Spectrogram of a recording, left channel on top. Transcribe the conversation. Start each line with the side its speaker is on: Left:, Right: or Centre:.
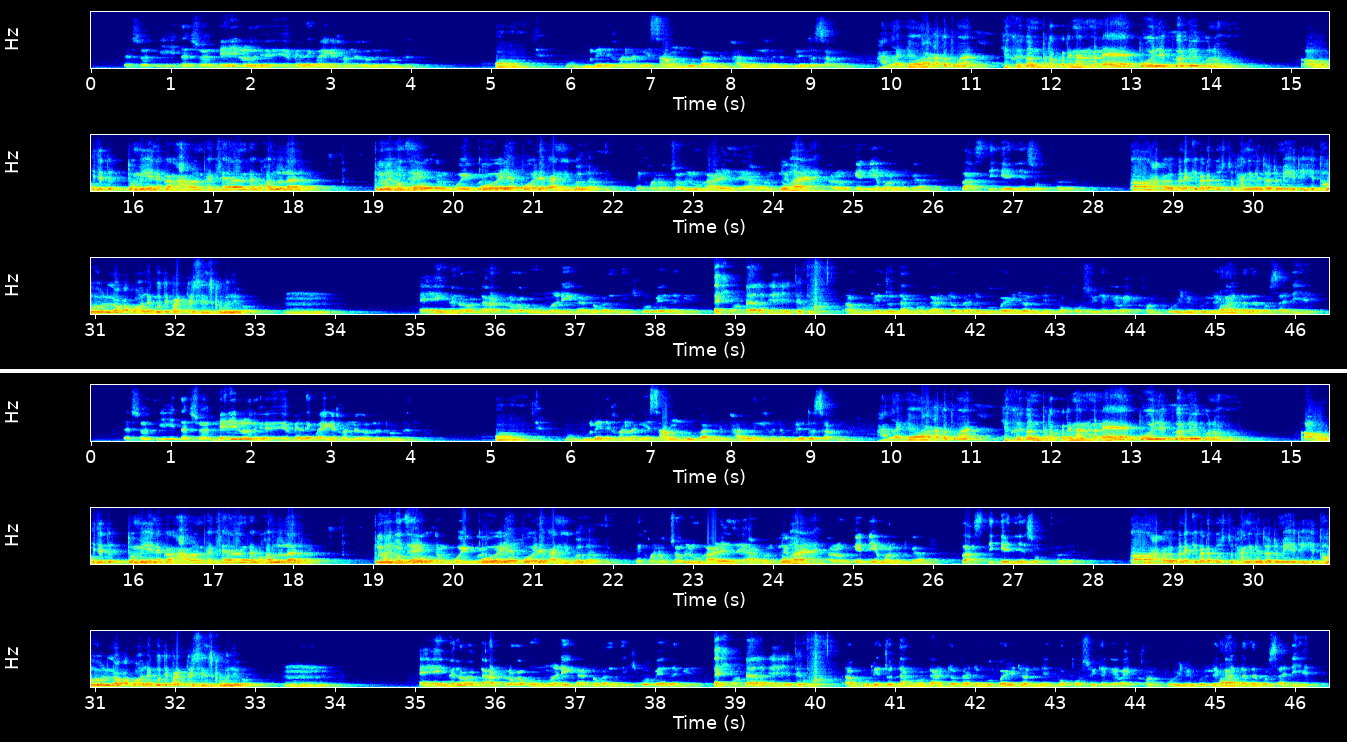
Right: তাৰপিছত সি, তাৰপিছত হেৰি ল'লে, এ, বেলেগ বাইক এখনে ল'লে, নৰ্মেল।
Centre: অ
Right: উম! বুলেট এখন লাগে, চাউণ্ডটোৰ কাৰণে। ভাল লাগে মানে, বুলেটৰ চাউণ্ডটো।
Centre: ভাল লাগে, অ'! আকৌ, তোমাৰ সেইখন, পতকনে ইমান মানে, পৰিলে কৰিলেও, একো নহয়।
Right: অ
Centre: এতিয়া, <unintelligible> তুমি এনেকুৱা, R one five, sir one five এখন ল'লা ধৰ, তুমি
Right: ভাঙি
Centre: এখন,
Right: যায়
Centre: প
Right: একদম পৰি কৰি
Centre: পৰিলে-পৰিলে
Right: গলে
Centre: ভাঙি গ'ল আৰু।
Right: সেইখনত চব লোহাৰে যে, আইৰন ফাইভ
Centre: দোহাই
Right: আৰু কে
Centre: তুমি
Right: টি এম <unintelligible> প্লাষ্টিকে দিয়ে, চবফালে।
Centre: অ'! আকৌ মানে, কিবা এটা বস্তু ভাঙিলে, ধৰ তুমি, সই সেইটো লগাব হ'লে, গোটেই পাৰ্টটোৱে চেঞ্চ কৰিব লাগিব।
Right: উম! এই, এইবিলাকৰ গাৰ্ড লগাবও নোৱাৰি। গাৰ্ড লগালে, দেখিবও বেয়া লাগে।
Centre: দেখিব বেয়া লাগে, সেইটোৱেতো!
Right: আৰু বুলেটত ডাঙৰ গাৰ্ড লগাই দিব পাৰি, ধৰ এনে, গপচ হৈ থাকে, বাইকখন পৰিলে। পৰিলে,
Centre: অ
Right: গাৰ্ড ডালে বচাই দিয়ে।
